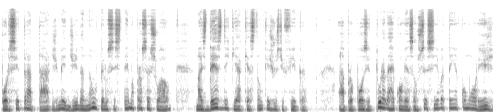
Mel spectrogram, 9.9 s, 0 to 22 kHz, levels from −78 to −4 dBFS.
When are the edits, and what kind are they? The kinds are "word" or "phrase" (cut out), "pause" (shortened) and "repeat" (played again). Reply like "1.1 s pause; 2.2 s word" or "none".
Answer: 1.9 s word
